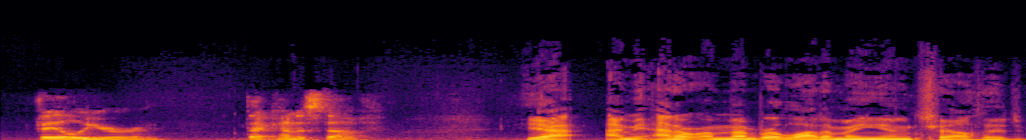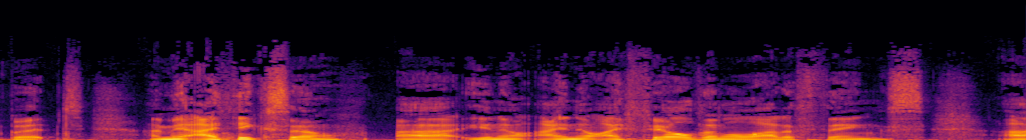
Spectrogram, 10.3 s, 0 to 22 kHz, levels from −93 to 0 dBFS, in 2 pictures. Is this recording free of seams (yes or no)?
yes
